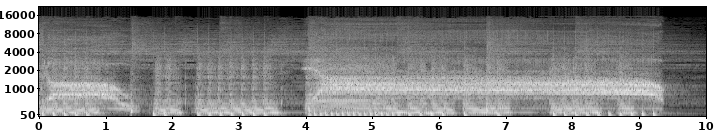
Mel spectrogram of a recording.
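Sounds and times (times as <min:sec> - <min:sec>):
distorted electric guitar: 0:00.0 - 0:09.4.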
